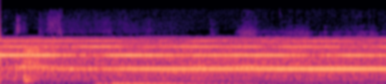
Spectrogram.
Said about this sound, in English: So, listeners, if you're unfamiliar with this is a lunk alarm at a Planet Fitness. And yes, it's very loud. It really annoys the customers.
